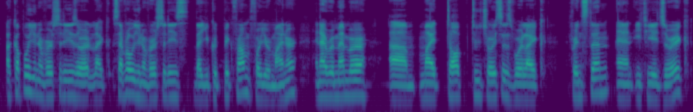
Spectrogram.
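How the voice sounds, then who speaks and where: A young man from Spain, guest on a founder interview, speaking loosely and conversationally. He fills his sentences with "like" and "um" as he talks. His voice is recorded close and dry, with no room sound, at a middling pitch. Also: no echo. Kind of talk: casual interview.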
